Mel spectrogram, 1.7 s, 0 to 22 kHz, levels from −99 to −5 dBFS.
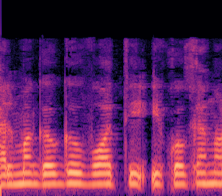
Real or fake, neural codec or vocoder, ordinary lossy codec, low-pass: real; none; AAC, 32 kbps; 10.8 kHz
